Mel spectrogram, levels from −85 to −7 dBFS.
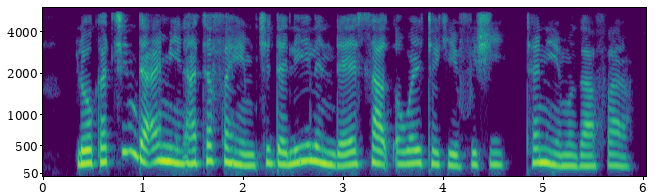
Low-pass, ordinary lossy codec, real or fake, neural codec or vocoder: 5.4 kHz; none; fake; vocoder, 22.05 kHz, 80 mel bands, WaveNeXt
